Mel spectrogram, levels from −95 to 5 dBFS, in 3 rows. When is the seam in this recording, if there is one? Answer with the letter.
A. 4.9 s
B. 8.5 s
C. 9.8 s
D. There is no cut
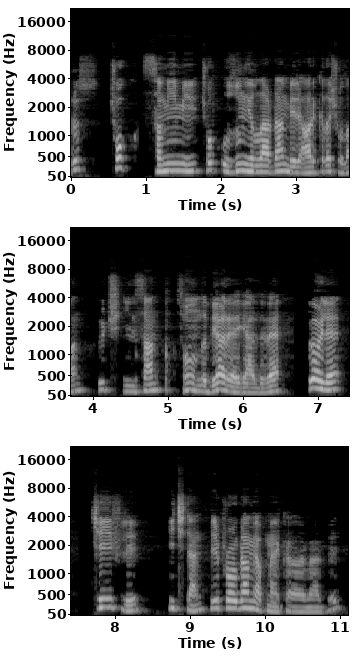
B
